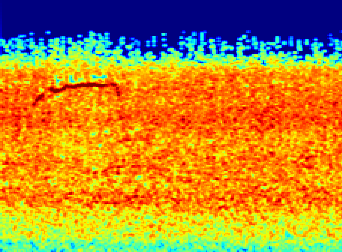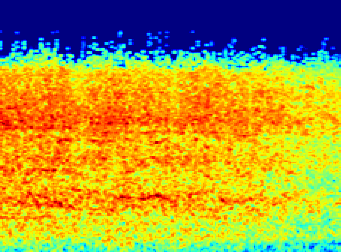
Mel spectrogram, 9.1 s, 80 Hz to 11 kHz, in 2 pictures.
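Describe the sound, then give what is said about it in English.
A baseball crowd at Ebbets Field roars after a home run by Campanella into the left field stands makes it a 4-3 game, a loud, steady wall of cheering that holds for about nine seconds before easing slightly at the end, with no clear speech over it. “The Campanella felt for in the left field stands, it just goes in, and it's a 4-3 ball game. And listen to the crowd.”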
